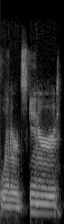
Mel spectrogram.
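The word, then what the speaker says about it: Lynyrd Skynyrd: wouldn't but you could um second helping after pronounced leonard skinnard countdown to ecstasy after campfire thrill and uh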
